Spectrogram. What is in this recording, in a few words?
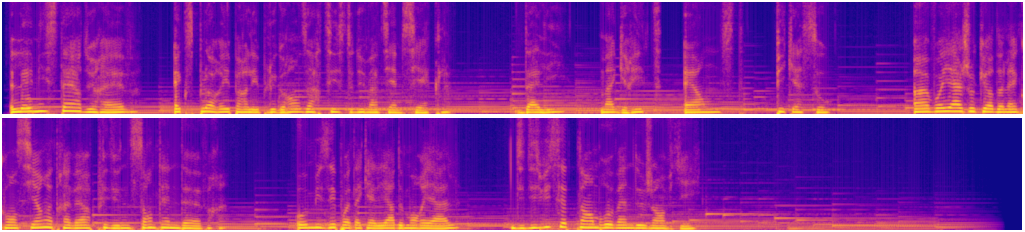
Narration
